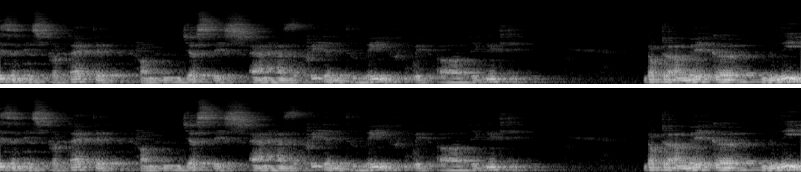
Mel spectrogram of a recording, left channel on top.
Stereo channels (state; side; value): identical; both; correlation 1.00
